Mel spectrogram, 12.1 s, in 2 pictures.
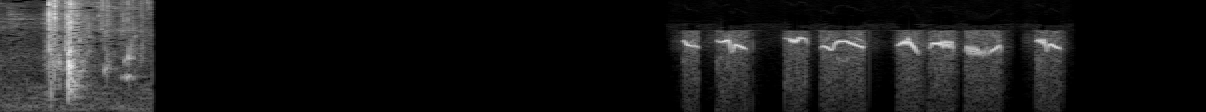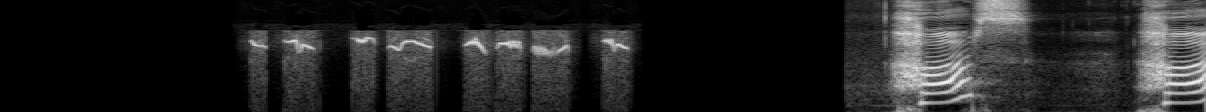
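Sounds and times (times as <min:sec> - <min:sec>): small bird chirping: 0:03.4 - 0:05.4, 0:07.2 - 0:09.2.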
